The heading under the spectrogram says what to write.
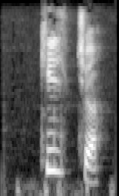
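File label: "кильчӧ", Komi, female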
